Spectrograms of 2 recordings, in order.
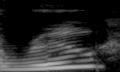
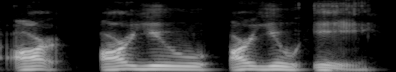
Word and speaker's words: rue: Rude. It's like R-U-E. You'll rue the day.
